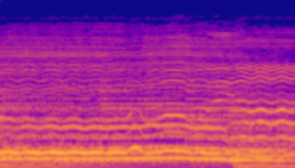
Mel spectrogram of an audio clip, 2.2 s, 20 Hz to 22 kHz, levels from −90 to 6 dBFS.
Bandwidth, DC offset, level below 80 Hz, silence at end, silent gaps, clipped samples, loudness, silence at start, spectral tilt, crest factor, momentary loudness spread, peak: 12.5 kHz; under 0.1%; -36 dBFS; 0 s; none; under 0.1%; -14 LUFS; 0 s; -4.5 dB/octave; 12 dB; 1 LU; -2 dBFS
